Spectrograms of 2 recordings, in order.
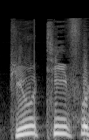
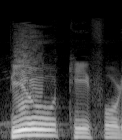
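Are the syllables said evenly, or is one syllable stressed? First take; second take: even; stressed. First: All syllables are said with even weight. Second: One syllable is stressed over the others. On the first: This is how Koreans read it. The speaker calls it wrong. "우리는 beautiful 이렇게 읽잖아요" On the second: This is how Americans read it. The speaker calls it right. "beautiful 이렇게 읽는단 말이에요"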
